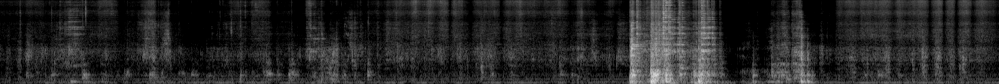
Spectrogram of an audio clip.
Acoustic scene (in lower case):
kitchen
